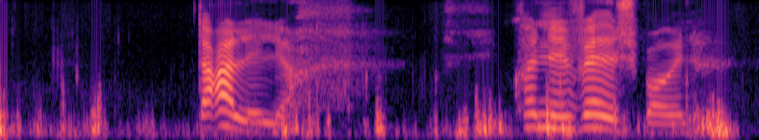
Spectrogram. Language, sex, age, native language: Icelandic, male, 18-19, Polish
